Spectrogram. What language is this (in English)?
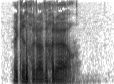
Kabyle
